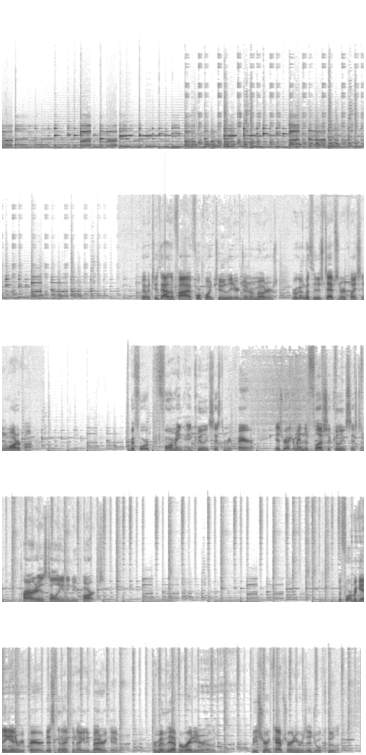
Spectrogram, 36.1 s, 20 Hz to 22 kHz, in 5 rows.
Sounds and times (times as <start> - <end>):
Music: 0.0 - 36.1
Speech: 10.0 - 15.1, 17.0 - 23.8, 28.4 - 31.4, 32.0 - 33.3, 34.0 - 35.8.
